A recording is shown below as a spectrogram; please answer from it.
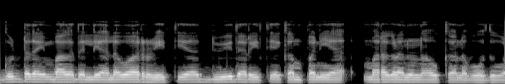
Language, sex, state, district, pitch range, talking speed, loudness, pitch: Kannada, male, Karnataka, Koppal, 110-115 Hz, 130 wpm, -13 LUFS, 110 Hz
